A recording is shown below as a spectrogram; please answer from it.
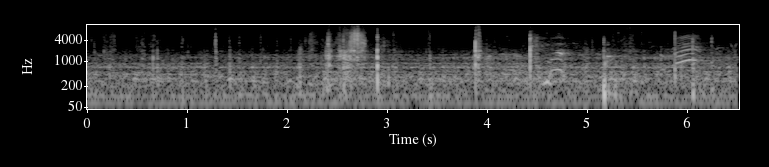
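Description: A soccer ball being kicked and played on asphalt: scattered sharp knocks about a second apart, with a brief scuffing burst a little before the middle.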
